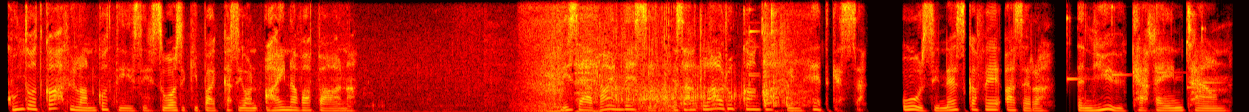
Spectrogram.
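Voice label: Finnish commercial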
